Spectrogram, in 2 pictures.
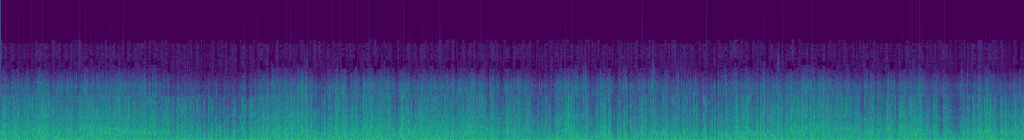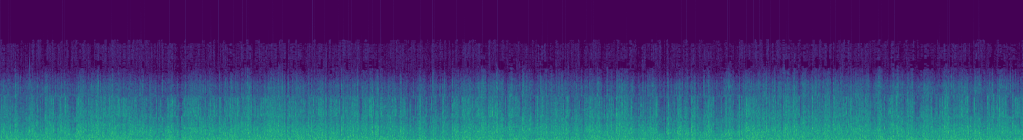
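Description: Steady, loud wind noise buffeting the microphone of a camera on a motorcycle riding at road speed, with the bike's running and road noise mixed in underneath.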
